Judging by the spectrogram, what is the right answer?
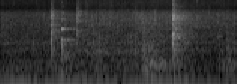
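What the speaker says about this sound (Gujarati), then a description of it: "હવે એમાં આપણે આ વટાણા એડ કરી દઈશું।" Green peas being stirred into softened cooked vegetables in a hot pan for Rajwadi pulao, a soft steady sizzle broken by a few sharp scraping clinks of a spoon against the pan, with no talking.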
